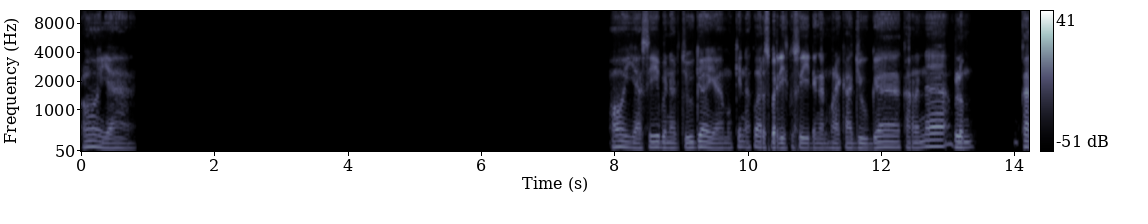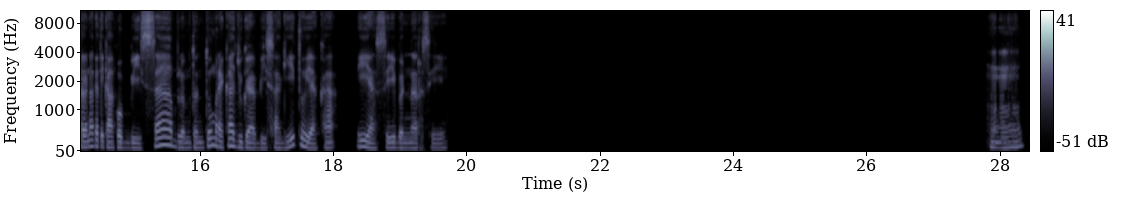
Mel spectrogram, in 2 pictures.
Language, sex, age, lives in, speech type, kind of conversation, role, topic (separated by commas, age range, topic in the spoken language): Indonesian, male, 20-24, Indonesia, conversation, advice, user, Bagaimana saya bisa menemukan waktu untuk berlatih meski sibuk bekerja dan mengurus keluarga?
